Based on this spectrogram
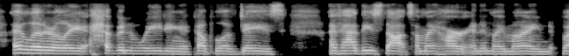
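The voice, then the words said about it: Hoarse, nearly lost voice. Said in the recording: “from the sound of my voice, I'm sure you can tell I lost my voice ... when you have no voice ... It's not really returning”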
